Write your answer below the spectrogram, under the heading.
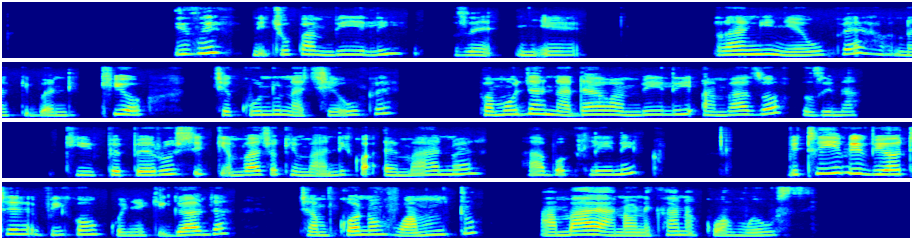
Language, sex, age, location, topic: Swahili, female, 18-24, Kisumu, health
